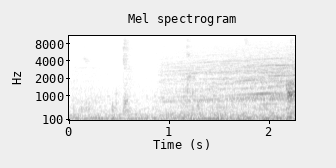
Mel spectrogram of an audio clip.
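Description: People sucking and biting on lemon wedges, giving faint wet mouth sounds with a few short slurps about half a second in, over a steady low hum of room noise.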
